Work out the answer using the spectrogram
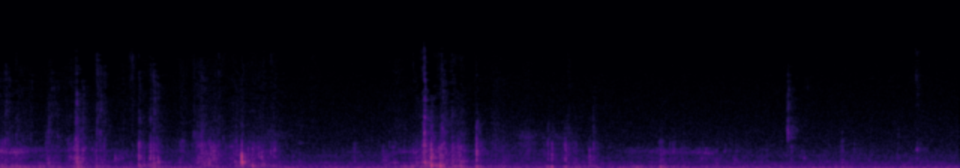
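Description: Someone chewing crunchy nacho-cheese-coated peanuts, with a scatter of short crisp crunches mostly in the first three seconds, then quieter chewing.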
